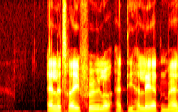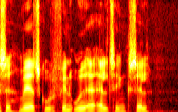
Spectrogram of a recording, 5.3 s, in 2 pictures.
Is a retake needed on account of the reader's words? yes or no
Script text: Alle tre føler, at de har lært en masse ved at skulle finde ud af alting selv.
no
